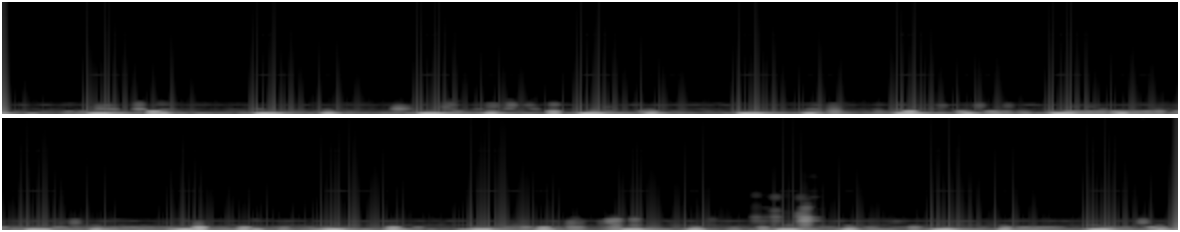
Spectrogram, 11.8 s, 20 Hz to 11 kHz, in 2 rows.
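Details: Female heartbeat, steady low lub-dub at about 77 beats a minute with a faint hum behind; normal heartbeat.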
